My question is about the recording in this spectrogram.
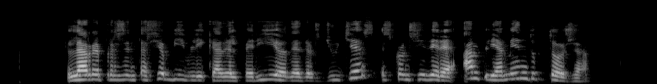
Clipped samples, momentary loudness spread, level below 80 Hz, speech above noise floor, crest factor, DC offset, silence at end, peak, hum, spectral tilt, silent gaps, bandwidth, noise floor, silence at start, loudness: under 0.1%; 14 LU; -84 dBFS; 52 dB; 24 dB; under 0.1%; 0.7 s; -6 dBFS; none; -4 dB/octave; none; 10 kHz; -80 dBFS; 0.7 s; -28 LUFS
